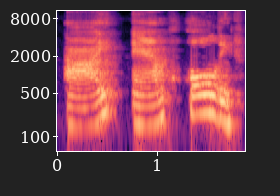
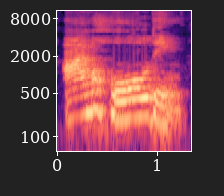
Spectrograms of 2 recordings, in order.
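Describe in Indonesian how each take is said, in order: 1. 'I am' diucapkan sebagai dua kata penuh. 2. 'I am' disingkat jadi satu suku kata. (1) "Jadi baru kamu pakai to be" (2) "Biar agak-agak kedengaran natural pula kamu, kamu singkat lah"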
